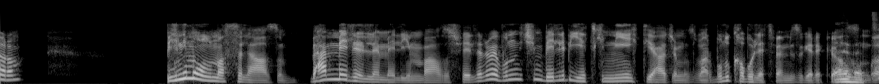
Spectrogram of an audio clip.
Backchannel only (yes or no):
no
